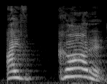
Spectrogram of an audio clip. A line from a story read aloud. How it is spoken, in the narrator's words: exclaimed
